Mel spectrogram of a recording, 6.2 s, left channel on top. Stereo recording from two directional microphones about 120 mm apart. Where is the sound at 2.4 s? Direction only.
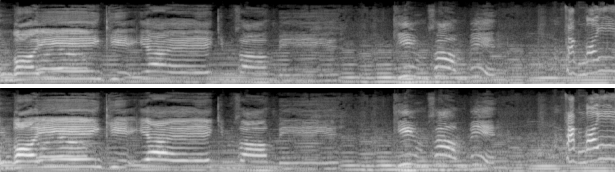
35° right (ahead or behind).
